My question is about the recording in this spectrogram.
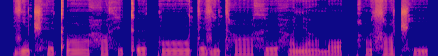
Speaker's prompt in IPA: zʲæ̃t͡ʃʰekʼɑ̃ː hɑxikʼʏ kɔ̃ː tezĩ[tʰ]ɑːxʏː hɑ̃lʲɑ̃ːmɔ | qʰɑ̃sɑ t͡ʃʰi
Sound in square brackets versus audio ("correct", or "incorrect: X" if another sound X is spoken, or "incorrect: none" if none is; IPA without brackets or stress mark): correct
